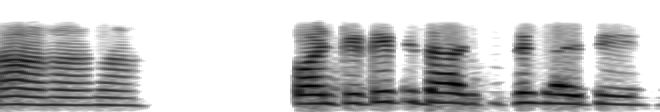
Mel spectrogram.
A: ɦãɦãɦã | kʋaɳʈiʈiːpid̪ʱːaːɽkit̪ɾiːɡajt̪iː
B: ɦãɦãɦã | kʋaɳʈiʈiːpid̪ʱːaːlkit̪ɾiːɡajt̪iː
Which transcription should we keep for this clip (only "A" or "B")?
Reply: A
